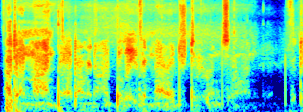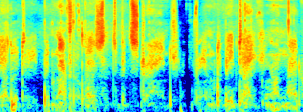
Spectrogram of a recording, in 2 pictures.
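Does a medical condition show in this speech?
Yes: laryngectomy, voice prosthesis; very quiet, odd manner of speaking, fluent in paragraphs since start of speech therapy.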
